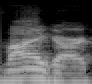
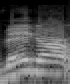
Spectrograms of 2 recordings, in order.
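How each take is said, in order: First: The first vowel follows a Germanic reading. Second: The first vowel follows an American reading. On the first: "a Germanic spelling where the I is enunciated" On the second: "in American pronunciation terms rather than German"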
